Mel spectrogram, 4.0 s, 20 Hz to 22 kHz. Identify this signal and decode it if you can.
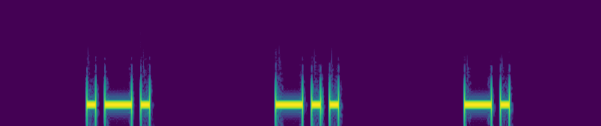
Morse code, heard as a keyed tone, about 20 wpm, spaced as for 8 wpm, 700 Hz. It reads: RDN
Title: 133 Lesson 22e - Question Mark - Three Characters 20wpm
